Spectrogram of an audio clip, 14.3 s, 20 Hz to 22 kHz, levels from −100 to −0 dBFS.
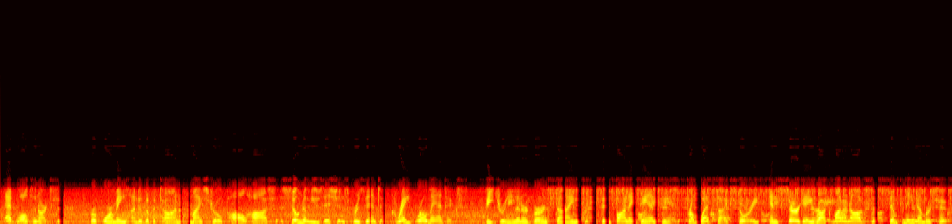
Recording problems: echo of what is said; strong; from 7 s on; 320 ms later, 10 dB below the speech
phone-call audio; nothing above 3.5 kHz
traffic noise; noticeable; throughout; 15 dB below the speech
choppy; very; 6% of the speech affected

